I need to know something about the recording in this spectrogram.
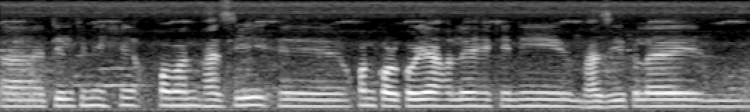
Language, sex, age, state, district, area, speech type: Assamese, male, 30-45, Assam, Sonitpur, urban, spontaneous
